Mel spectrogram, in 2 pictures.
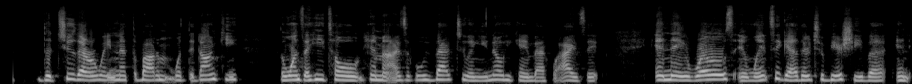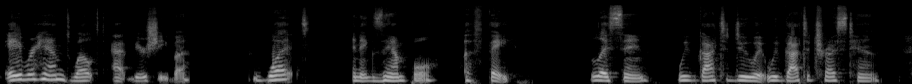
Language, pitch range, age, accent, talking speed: English, 180-215 Hz, 20-39, American, 195 wpm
